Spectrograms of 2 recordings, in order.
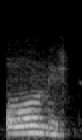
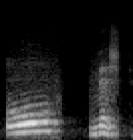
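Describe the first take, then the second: First: Said in the usual way. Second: ऑनेस्ट stretched very slow and loud, higher, no h sound; drawn-out model word. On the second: Shown as a demonstration. Teacher to class, modelling ऑनेस्ट slow and loud. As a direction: stretch out ऑनेस्ट loudly, starting on the vowel. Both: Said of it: "यहाँ पर हॉनेस्ट नहीं पढ़ते, ऑनेस्ट पढ़ते हैं".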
